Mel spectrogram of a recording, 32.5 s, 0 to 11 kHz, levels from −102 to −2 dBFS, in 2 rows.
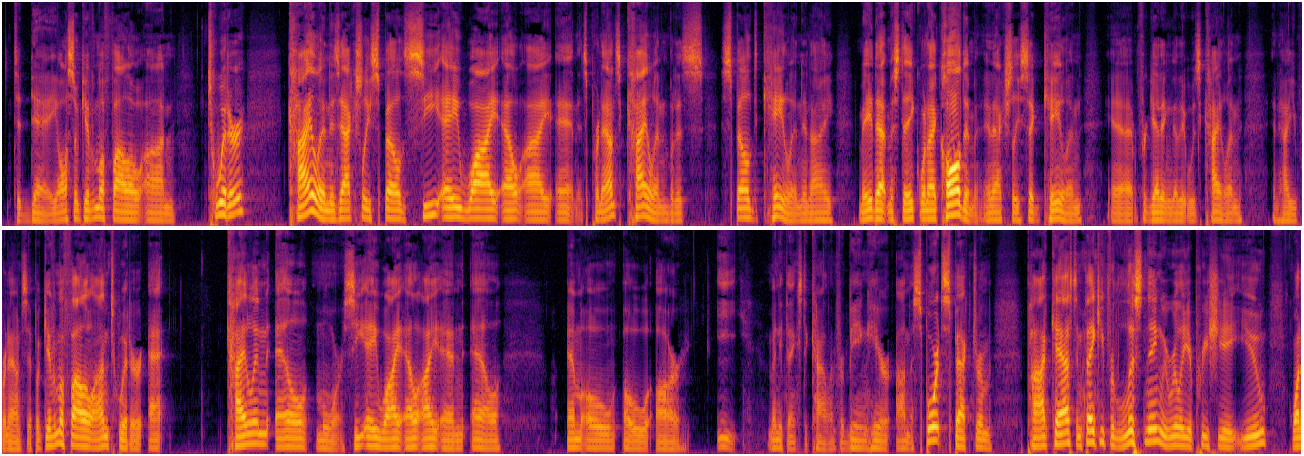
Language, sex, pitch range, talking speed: English, male, 100-135 Hz, 145 wpm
